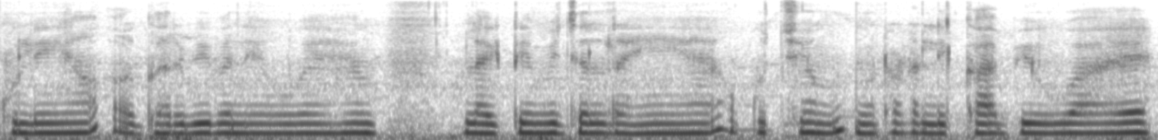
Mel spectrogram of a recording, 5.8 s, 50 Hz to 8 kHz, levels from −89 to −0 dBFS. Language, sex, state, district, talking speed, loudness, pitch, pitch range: Hindi, female, Uttar Pradesh, Jyotiba Phule Nagar, 195 wpm, -28 LUFS, 205 Hz, 200-210 Hz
